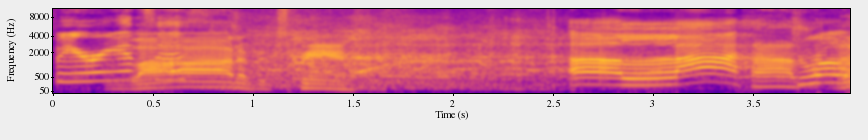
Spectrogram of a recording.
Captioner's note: audience laughing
